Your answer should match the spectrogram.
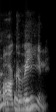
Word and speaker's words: margarine: As in margarine, but with a hard G. Oh. Margarine.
